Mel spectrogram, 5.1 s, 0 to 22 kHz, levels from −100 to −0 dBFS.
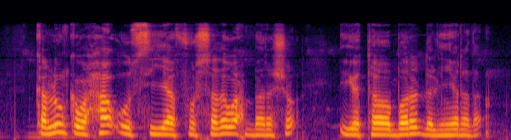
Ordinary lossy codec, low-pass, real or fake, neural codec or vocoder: MP3, 96 kbps; 10.8 kHz; real; none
